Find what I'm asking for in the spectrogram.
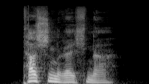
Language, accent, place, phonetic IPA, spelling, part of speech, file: German, Germany, Berlin, [ˈtaʃn̩ˌʁɛçnɐ], Taschenrechner, noun, De-Taschenrechner.ogg
- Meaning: electronic pocket calculator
